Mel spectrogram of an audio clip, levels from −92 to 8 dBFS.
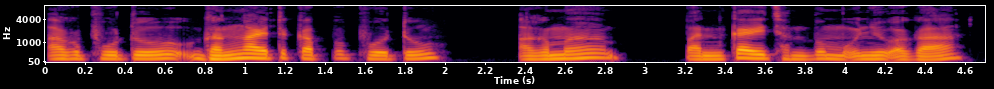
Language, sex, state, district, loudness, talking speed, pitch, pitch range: Wancho, male, Arunachal Pradesh, Longding, -18 LUFS, 155 wpm, 145 Hz, 135-160 Hz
